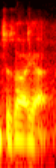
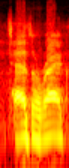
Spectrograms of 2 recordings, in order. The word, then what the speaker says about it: Tazariak: I want to make sure I'm pronouncing that correctly. I'll put it on screen for everybody to get it spelled correctly. Yeah, definitely. You definitely pronounced it correctly. It'd be weird sometimes people say Tazariak or Tazarak or however, butcher the name, but you said it correct.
